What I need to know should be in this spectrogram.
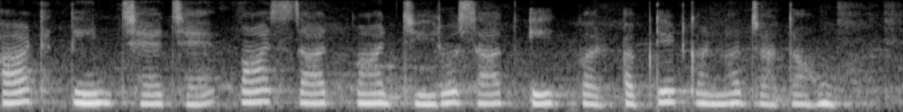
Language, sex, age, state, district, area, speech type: Hindi, female, 18-30, Madhya Pradesh, Narsinghpur, rural, read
